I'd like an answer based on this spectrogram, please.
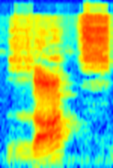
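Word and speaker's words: Saaz: went over that pronunciation it looks like SZ it is not SZ it is zots because it's a German hop hey pretty awesome oh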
